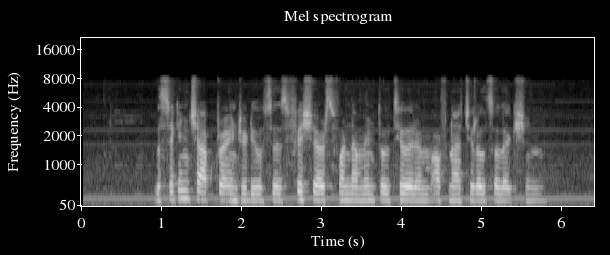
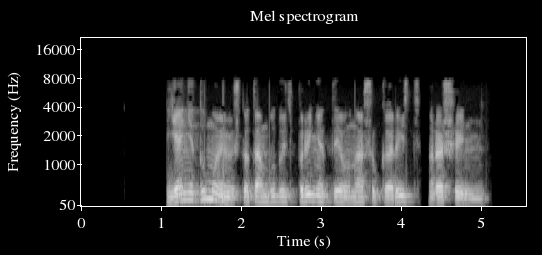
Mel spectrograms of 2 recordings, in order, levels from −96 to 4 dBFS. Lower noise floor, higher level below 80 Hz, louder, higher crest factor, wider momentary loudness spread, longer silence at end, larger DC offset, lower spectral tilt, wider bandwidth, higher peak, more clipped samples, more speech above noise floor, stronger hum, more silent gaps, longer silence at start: second, -44 dBFS vs under -90 dBFS; about the same, -50 dBFS vs -54 dBFS; about the same, -20 LUFS vs -19 LUFS; about the same, 18 dB vs 18 dB; first, 9 LU vs 6 LU; second, 0.35 s vs 0.55 s; neither; about the same, -5.5 dB/octave vs -5.5 dB/octave; about the same, 8.6 kHz vs 8.2 kHz; about the same, -4 dBFS vs -2 dBFS; neither; second, 25 dB vs over 71 dB; neither; second, none vs 4.26-4.33 s; second, 0.7 s vs 1.05 s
